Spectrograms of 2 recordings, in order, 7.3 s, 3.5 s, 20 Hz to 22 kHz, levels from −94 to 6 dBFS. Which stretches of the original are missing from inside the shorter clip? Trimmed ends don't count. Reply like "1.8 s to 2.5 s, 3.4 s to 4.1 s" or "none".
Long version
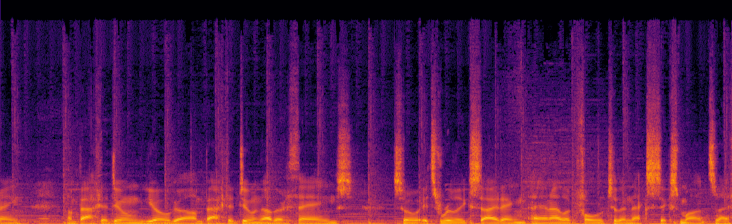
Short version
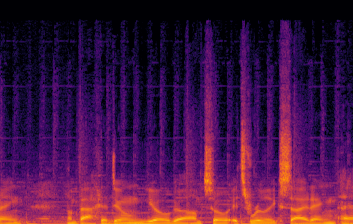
2.0 s to 3.9 s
